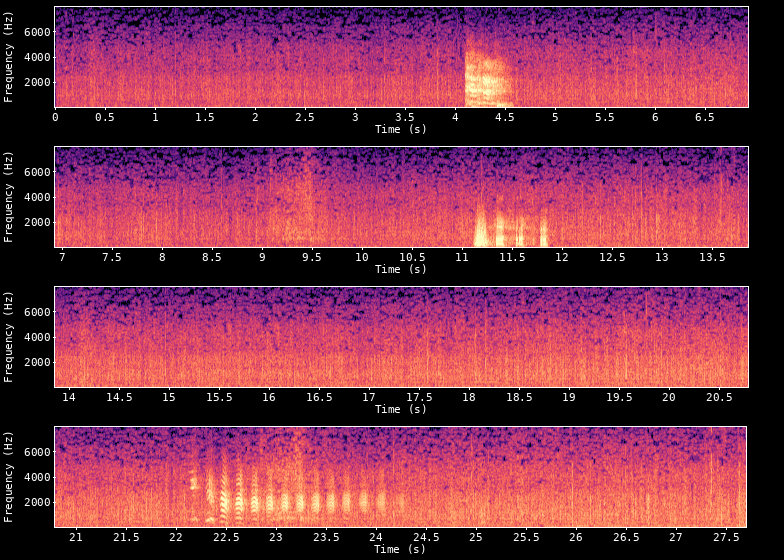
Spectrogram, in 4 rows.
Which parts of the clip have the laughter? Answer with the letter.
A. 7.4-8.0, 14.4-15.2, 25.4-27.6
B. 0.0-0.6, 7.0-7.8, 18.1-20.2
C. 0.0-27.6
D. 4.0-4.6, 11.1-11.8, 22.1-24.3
D.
